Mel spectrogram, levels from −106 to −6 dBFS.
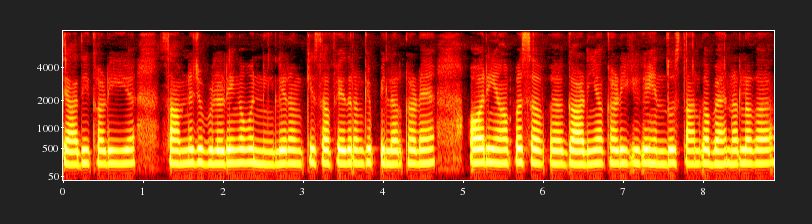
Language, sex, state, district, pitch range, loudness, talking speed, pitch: Hindi, female, Chhattisgarh, Jashpur, 230-235 Hz, -17 LUFS, 200 wpm, 235 Hz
